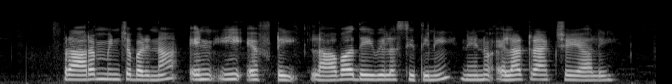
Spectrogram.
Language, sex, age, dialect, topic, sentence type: Telugu, female, 36-40, Telangana, banking, question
